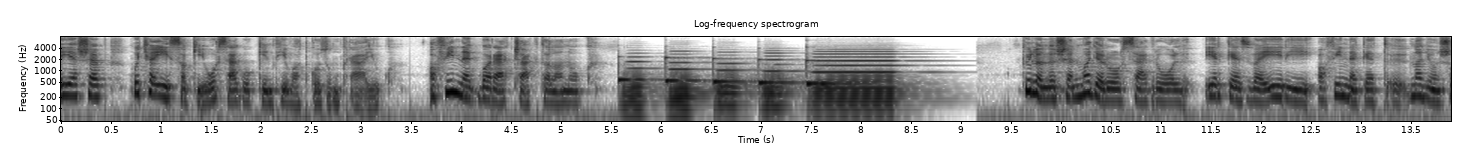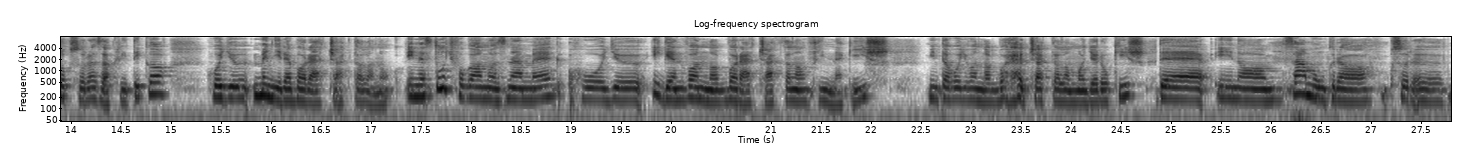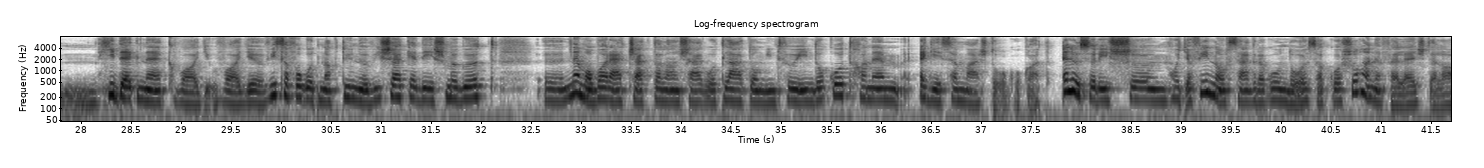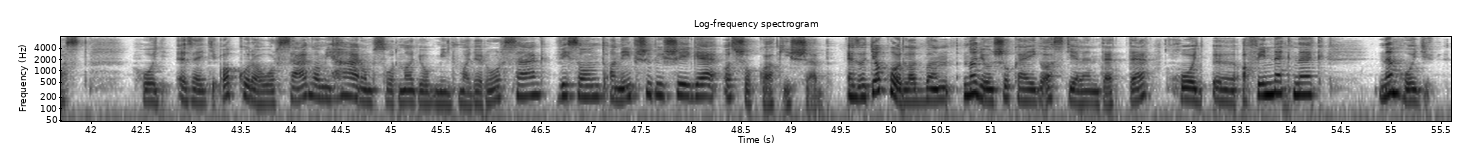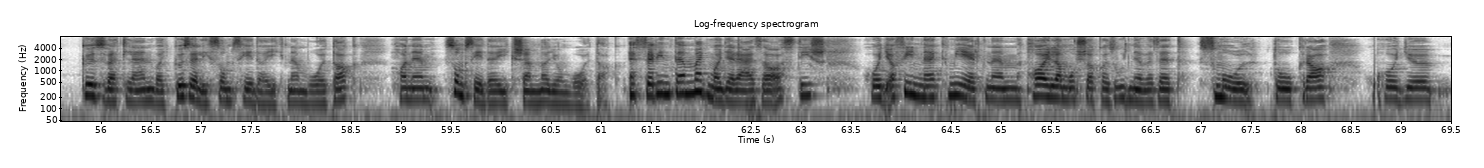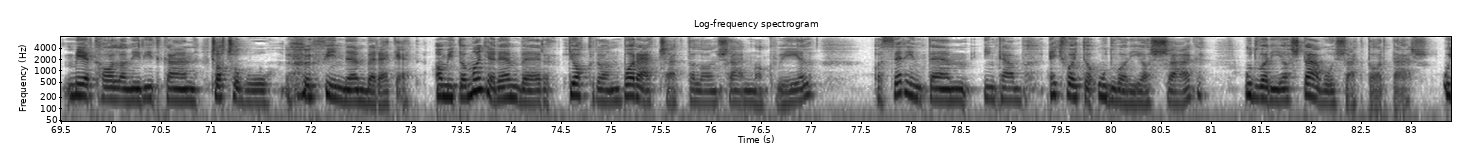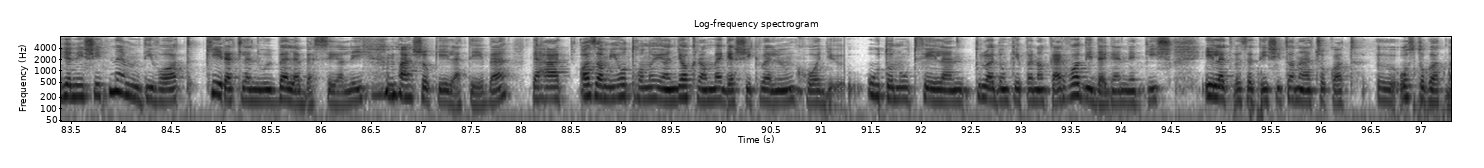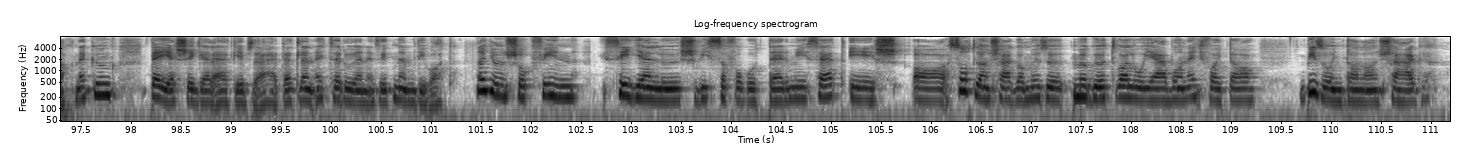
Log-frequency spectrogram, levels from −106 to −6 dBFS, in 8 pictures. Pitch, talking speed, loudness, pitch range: 175 Hz, 105 wpm, -21 LUFS, 155-200 Hz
